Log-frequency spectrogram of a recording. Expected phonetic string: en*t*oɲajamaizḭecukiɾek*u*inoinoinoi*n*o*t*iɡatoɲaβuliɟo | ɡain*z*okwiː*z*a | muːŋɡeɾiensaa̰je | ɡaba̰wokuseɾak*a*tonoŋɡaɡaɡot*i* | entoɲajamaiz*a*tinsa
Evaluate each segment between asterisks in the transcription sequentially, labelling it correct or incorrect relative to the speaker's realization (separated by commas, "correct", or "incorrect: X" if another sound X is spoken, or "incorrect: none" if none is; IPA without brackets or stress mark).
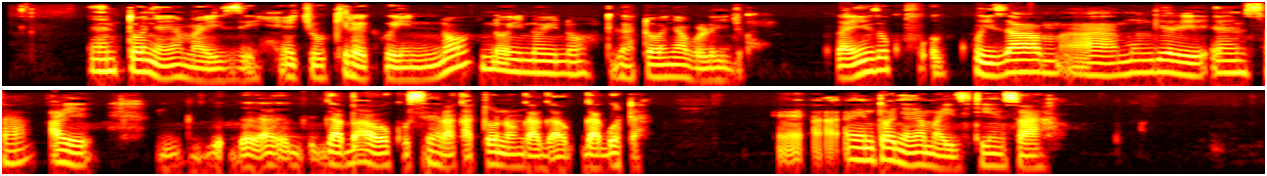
correct, incorrect: w, correct, correct, correct, correct, correct, incorrect: a, incorrect: i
